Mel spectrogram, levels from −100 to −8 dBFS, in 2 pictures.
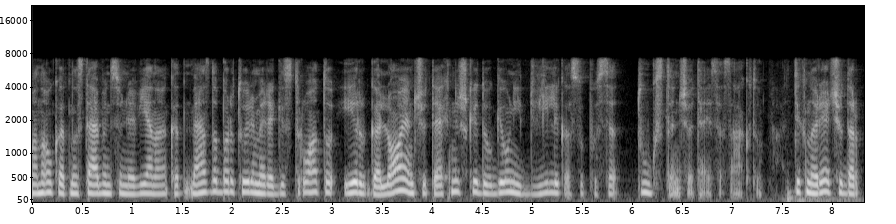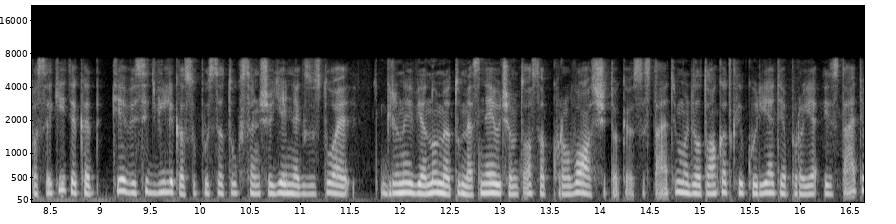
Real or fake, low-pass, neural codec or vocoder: real; 7.2 kHz; none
